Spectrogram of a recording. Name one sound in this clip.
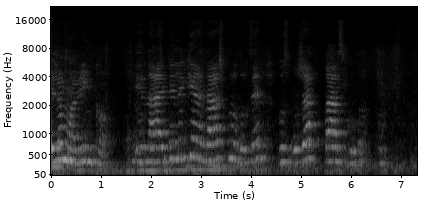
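Young children sing together in a high, clear voice close by.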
